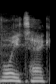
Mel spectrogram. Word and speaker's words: Wojtek: But the W is pronounced with a V, right? I guess it could be Voyche. Voycheek. Vo Voy. Voytech is what I'm going to pronounce it as.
